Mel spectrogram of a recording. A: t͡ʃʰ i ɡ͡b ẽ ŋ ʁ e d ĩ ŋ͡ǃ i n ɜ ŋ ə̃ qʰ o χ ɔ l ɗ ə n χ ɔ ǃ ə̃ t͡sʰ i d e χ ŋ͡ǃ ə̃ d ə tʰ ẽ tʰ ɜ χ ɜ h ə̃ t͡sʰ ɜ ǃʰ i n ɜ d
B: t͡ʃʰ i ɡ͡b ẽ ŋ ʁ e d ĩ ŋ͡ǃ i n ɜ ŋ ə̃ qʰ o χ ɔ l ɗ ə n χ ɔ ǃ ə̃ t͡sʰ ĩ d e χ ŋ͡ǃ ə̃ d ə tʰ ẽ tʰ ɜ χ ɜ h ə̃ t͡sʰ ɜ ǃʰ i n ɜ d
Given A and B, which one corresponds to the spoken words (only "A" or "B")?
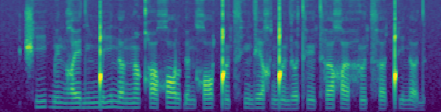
B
